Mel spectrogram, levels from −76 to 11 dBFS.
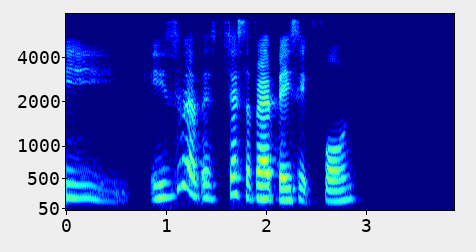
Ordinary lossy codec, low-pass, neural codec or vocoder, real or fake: none; 7.2 kHz; codec, 16 kHz, about 1 kbps, DyCAST, with the encoder's durations; fake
